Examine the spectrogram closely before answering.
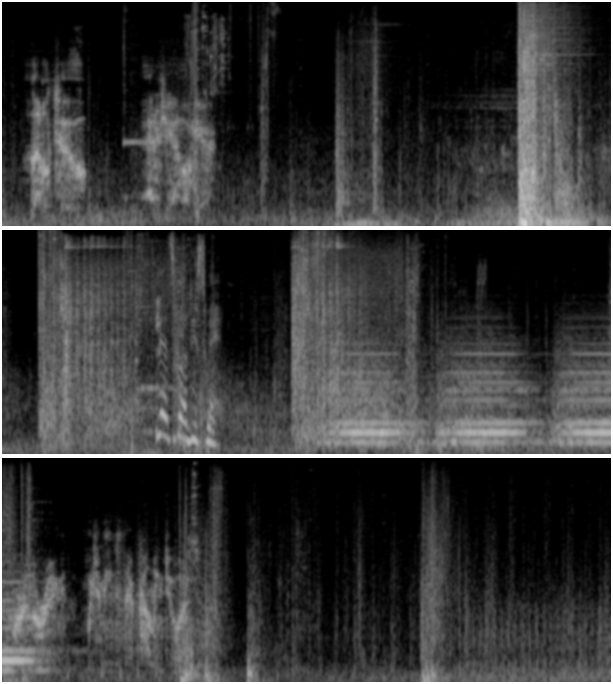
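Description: Footsteps thud quickly on metal and dirt.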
